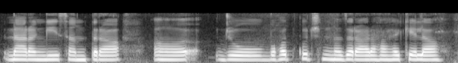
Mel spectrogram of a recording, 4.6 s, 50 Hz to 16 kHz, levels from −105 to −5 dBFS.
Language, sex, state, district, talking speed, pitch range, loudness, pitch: Hindi, female, Rajasthan, Churu, 155 wpm, 205-210 Hz, -13 LUFS, 205 Hz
